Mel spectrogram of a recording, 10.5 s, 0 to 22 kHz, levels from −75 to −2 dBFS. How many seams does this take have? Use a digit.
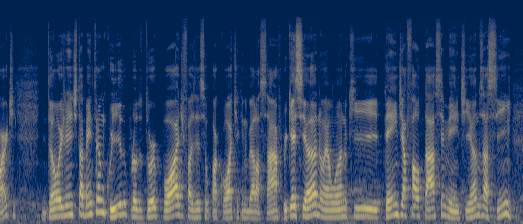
1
